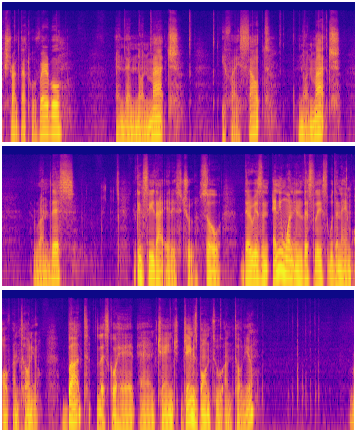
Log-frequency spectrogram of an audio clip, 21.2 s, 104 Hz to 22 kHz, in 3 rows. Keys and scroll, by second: 0.2 super+w, 1.1 alt+super+v, 7.8 Return, 17.4 alt+BackSpace.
